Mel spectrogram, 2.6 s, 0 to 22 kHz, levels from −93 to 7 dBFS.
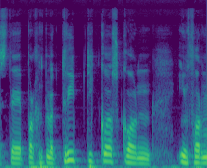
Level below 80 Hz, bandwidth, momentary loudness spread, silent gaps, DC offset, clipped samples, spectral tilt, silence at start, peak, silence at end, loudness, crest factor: -34 dBFS; 18 kHz; 5 LU; none; under 0.1%; under 0.1%; -7 dB/octave; 0 s; -6 dBFS; 0 s; -22 LUFS; 14 dB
